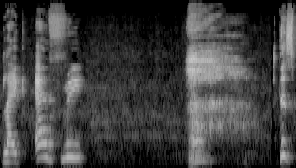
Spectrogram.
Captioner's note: sigh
